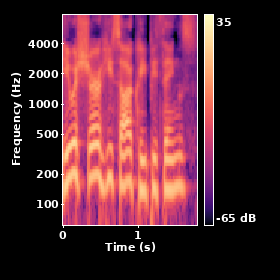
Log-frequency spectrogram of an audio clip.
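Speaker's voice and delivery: ordinary delivery, nothing marked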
